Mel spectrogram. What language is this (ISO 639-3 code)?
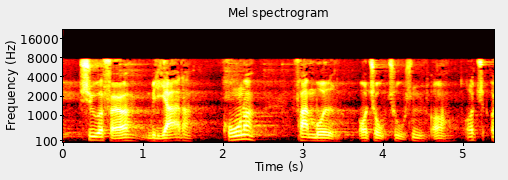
dan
